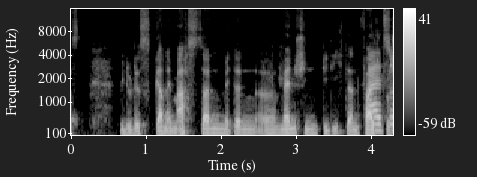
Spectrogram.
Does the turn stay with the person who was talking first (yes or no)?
no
